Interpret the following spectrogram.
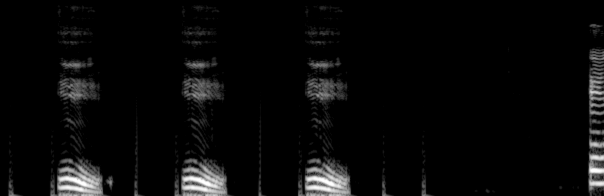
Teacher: tenemos que decir la y igual pero con los labios redondeados veamos cómo sale esto se va a alterar ligeramente su sonido · se va a alterar ligeramente su sonido por el redondea miento de los labios · en este caso es una cerrada anterior redondeada entonces tenemos que decir la y igual pero con los labios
